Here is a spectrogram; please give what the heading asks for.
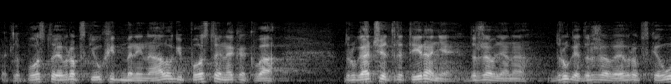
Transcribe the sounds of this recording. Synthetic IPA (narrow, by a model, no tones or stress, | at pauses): d̪akle̞po̞ːst̪o̞jieʋɾo̞pskiuxit̪be̞ninaːlˠo̞ɡipo̞ːst̪o̞jine̞kakʋa | d̪ɾuɡat͡ʃije̞t̪ɾe̞t̪iːɾaɲe̞̰d̪r̩ʒaʋʎana | d̪ɾuɡe̞d̪r̩ʒaʋe̞e̞ʋɾo̞pske̞uː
